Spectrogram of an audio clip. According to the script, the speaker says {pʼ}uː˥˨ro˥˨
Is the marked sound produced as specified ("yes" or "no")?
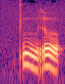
yes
